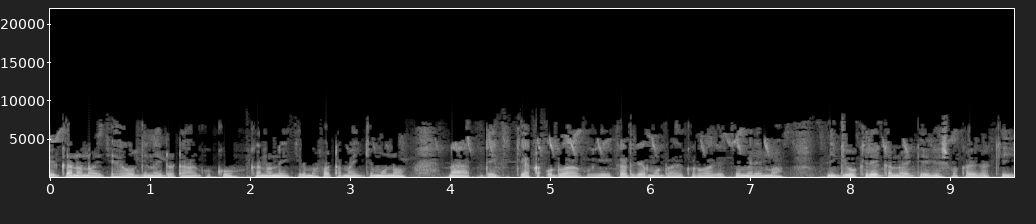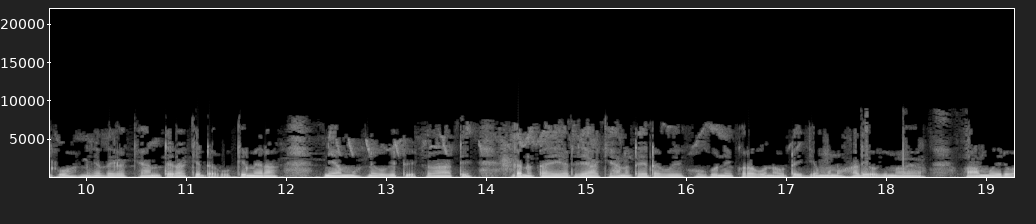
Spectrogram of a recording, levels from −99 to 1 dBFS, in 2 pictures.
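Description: The speech was likely squeezed through AAC compression at a low bitrate, consistent with AAC-LC at around 32 kbps. Throughout, nothing remains above 9 kHz, so the sound is dull and muffled, and the plainly audible codec damage smears sibilants into a warbling, fizzy texture.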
